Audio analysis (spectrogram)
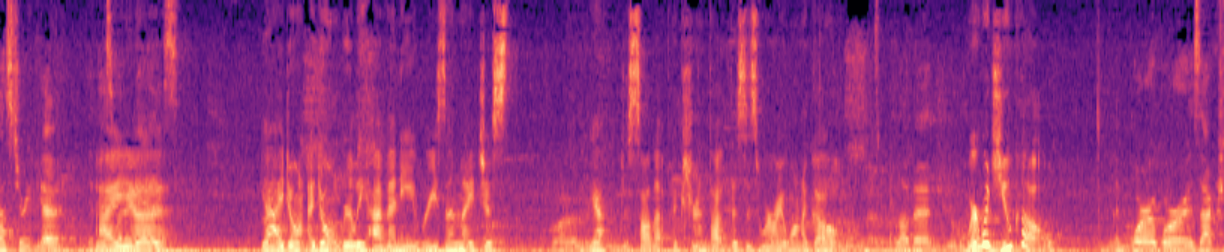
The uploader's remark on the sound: Raw and unedited episode we recorded over lunch in a small restaurant close to home for us both called "The Country Cabin" in Shelburne, Ontario, Canada.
